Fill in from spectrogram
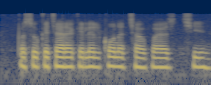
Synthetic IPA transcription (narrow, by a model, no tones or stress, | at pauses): pəsuket͡ʃaɦɾakelelkoːnətːʃʰaupajod͡ʒt͡ʃʰiɛ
